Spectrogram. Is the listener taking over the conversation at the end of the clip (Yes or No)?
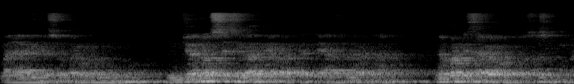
No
